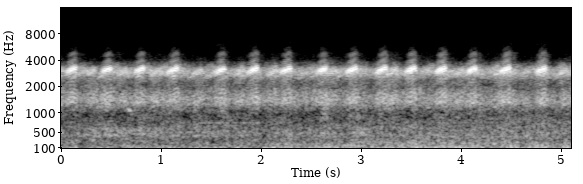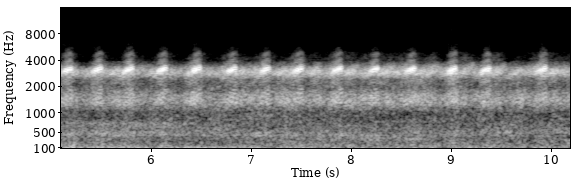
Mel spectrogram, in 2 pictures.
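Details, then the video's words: Hot summer night with frogs singing: a close frog gives loud rhythmic croaks about three times a second, evenly spaced throughout, set against a continuous background chorus of many more frogs. "개구리들의 합창은 끝이 없어라"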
